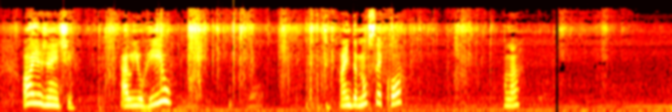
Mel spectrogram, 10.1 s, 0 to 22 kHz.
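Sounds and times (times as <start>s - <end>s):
low rumble: 1.6s - 10.0s.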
